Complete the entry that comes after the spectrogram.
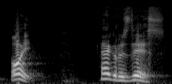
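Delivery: put-on loud, high, broad Australian accent; brash broad-Australian shout; exaggerated Aussie accent. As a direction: ham up your own Aussie accent. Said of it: "begging me to do this Aussie accent".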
